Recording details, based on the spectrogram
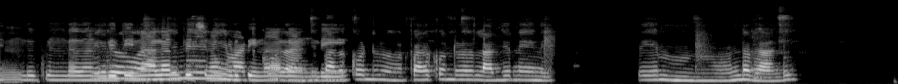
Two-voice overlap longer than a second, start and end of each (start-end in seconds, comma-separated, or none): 1.5-3.3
